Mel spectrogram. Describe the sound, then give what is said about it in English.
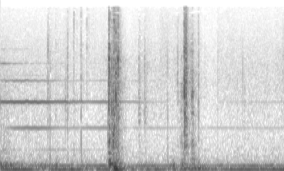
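A door is opened with two dull mechanical clunks about a second apart, moderately loud, over a steady low hum with no voices. “I remember how you looked at me, Dad, when I, your young minister, opened the door that day.”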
